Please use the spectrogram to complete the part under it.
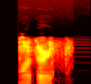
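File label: Fire Department HQ Dispatch, p25; RFD HQ DISP; wake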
